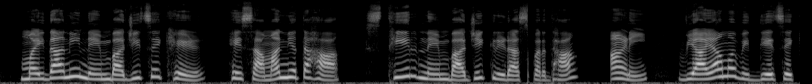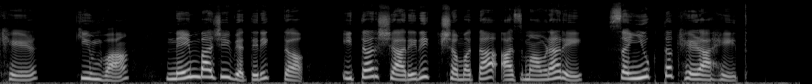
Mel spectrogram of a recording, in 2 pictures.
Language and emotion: Marathi, neutral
